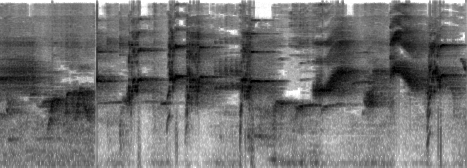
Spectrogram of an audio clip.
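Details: A Javan myna sings a training master full of varied fills. A high steady whistle, crackling scratchy notes and bright upslurred whistles come in rapid bursts, recorded with Open Camera.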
